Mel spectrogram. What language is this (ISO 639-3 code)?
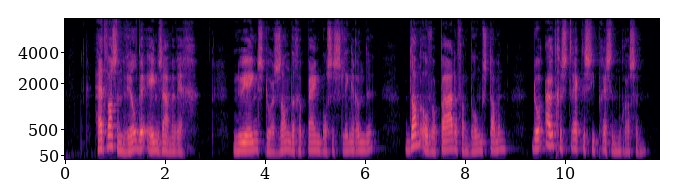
nld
